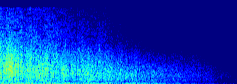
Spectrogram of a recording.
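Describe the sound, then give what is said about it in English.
A deep, rumbling explosion booms at full strength from the start, its broad low-heavy roar slowly decaying over a couple of seconds into a fading rumble. No voices are present. “But now is not the time to discuss Explosion this. goes off in the back.”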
